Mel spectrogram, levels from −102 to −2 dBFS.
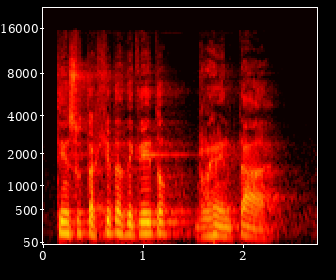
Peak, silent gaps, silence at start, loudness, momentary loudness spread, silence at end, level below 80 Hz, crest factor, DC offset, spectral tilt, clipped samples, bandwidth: -24 dBFS; none; 0.15 s; -42 LUFS; 10 LU; 0.4 s; -80 dBFS; 18 dB; under 0.1%; -5 dB/octave; under 0.1%; 15.5 kHz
